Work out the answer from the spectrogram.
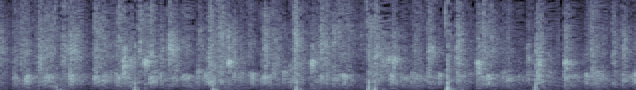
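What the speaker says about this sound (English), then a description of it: "just want to give them all a big round of applause" An audience applauds a panel after an evening talk. Scattered hands clap with sharp, separate strikes at roughly half-second intervals over a thin wash of room noise, more sparse and ragged than a full ovation.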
